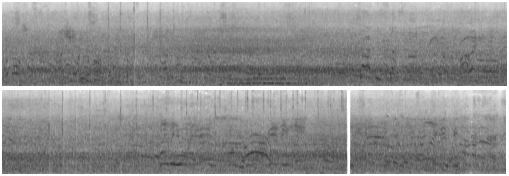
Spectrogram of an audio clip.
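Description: Large football stadium crowd: a loud, continuous hubbub of thousands of voices, with individual shouts rising out of it, while a goal is checked and ruled out for offside. The sound cuts out for an instant near the end.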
